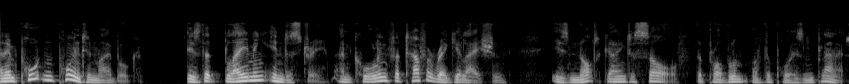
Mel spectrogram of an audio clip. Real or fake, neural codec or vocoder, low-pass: real; none; 7.2 kHz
